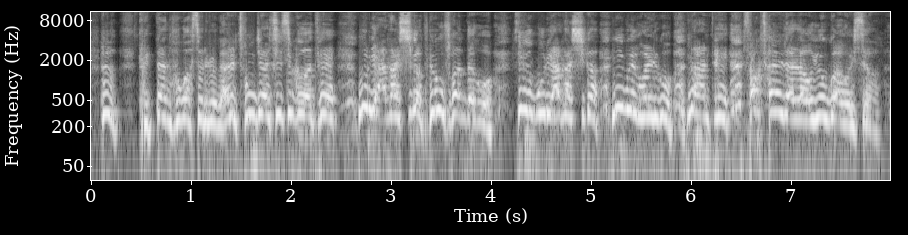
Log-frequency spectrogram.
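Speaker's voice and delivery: mock the whistle and dote on the furnace; defiant stoker. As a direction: Yank scorning the whistle while feeding his beloved furnace, high and cocky. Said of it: "이러면서 열심히".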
